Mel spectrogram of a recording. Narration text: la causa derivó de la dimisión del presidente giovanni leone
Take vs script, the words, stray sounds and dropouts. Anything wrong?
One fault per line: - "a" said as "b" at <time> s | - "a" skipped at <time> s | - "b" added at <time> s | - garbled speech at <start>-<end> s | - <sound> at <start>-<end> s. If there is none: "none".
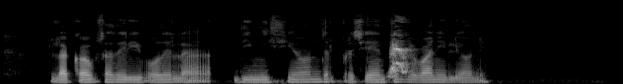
none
